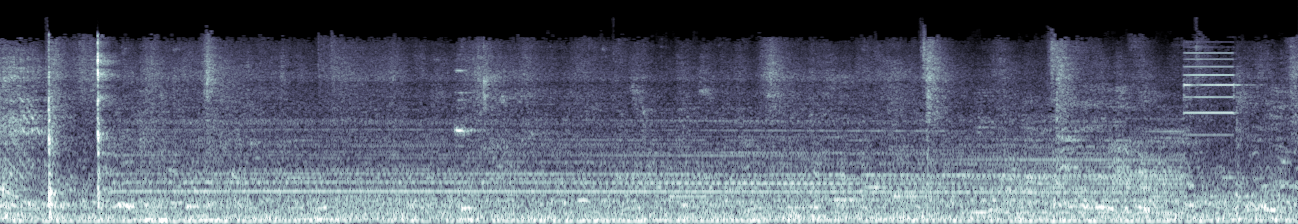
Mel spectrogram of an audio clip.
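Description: An electric air pump hums steadily as a blood pressure cuff inflates.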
